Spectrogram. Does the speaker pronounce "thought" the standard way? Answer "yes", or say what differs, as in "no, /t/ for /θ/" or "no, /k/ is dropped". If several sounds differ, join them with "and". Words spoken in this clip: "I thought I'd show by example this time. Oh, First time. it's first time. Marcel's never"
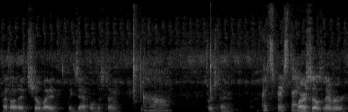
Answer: yes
